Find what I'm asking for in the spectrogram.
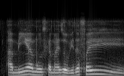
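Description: A man's fairly high voice, dark and mellow in tone, with ordinary pitch variation. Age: 20s. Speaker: podcast co-host. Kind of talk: casual chat. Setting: at home alone.

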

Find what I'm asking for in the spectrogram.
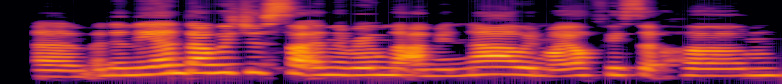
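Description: Fairly high in pitch and bright and sharp in tone, a woman with a Yorkshire accent speaks at a fairly quick pace with ordinary pitch variation. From Hull, Yorkshire, northern England. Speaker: academic researcher. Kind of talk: interview conversation.

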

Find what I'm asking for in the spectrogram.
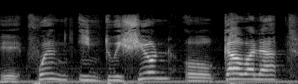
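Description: A man with a Rioplatense accent speaks over noticeable background noise. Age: 70s. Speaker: radio co-host. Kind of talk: radio interview. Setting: studio.

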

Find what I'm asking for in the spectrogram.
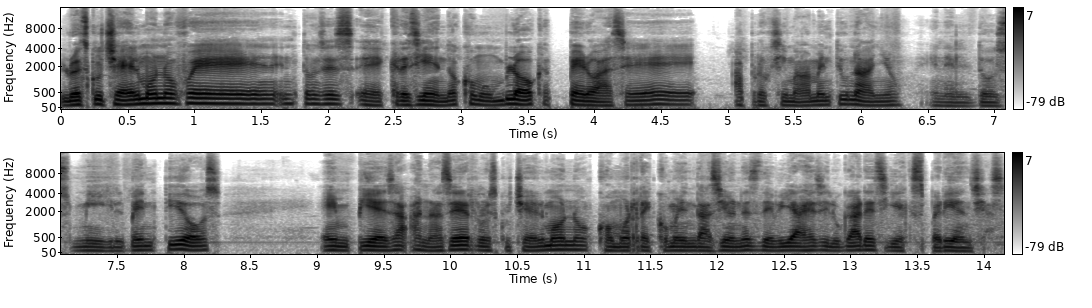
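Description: A man with a Colombian paisa accent speaks fairly slowly at a fairly low pitch, with ordinary pitch variation. The recording is very clean with a silent background, and the sound is dry and close with no echo. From Colombia, Antioquia (El Carmen de Viboral). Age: 20s. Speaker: podcast host, travel influencer. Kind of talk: casual monologue. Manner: animated.

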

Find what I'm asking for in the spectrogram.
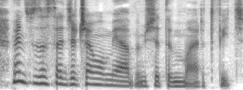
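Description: An ordinary speaking voice from a woman, medium in pitch, at a moderate pace, with a dry, close sound with no echo. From Poland, Warsaw and Masuria. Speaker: singer and veterinary student. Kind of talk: radio interview. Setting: radio studio.

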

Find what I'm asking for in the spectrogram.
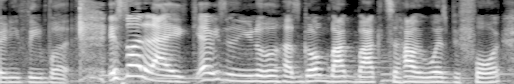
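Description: Speaking fairly quickly, a woman is heard against noticeable background noise. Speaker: podcast host. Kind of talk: casual monologue. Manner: animated.

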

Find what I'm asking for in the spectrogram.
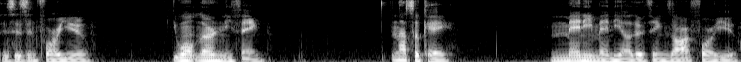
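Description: The recording is very clean, with a silent background, as a man speaks at a moderate pace with long, frequent pauses. His pitch is medium and varies in an ordinary way. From US, Northern Virginia. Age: 20s. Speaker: podcast host. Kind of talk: solo monologue podcast.

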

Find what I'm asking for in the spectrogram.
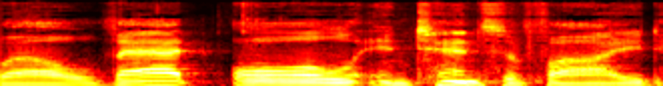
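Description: A raspy man talks at a slow pace and medium pitch, with fairly even intonation.

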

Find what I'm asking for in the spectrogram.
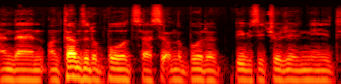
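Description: A man's very deep, low voice with a London accent and a dark, mellow tone. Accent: London English, multicultural London. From south London (Peckham). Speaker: entrepreneur and charity board member. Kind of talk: casual interview.

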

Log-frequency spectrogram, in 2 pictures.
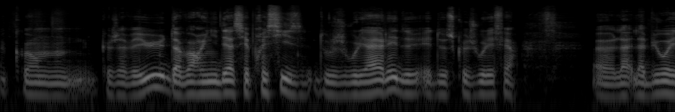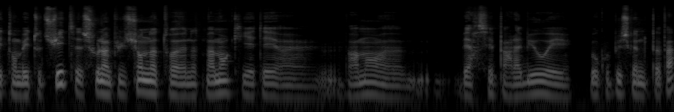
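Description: Here a man speaks at a moderate pace with a fairly low pitch. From France, Loire Valley (Chinon). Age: 40s. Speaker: winemaker. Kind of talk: casual interview. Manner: halting, many repetitions and fillers.

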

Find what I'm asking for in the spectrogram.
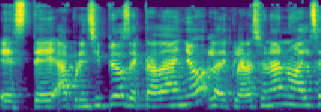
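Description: Speaking at a fairly quick pace with a Mexican accent, a woman talks over music in the background. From Mexico, Querétaro. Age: 30s. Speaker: accountant. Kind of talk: casual interview.

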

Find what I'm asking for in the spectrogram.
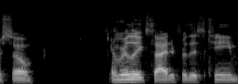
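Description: With an American accent, a man talks at a fairly quick pace in a medium pitch and a monotone, flat intonation, the sound dry and close with no echo and the background quiet. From Northern California, Yuba City. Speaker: college baseball player. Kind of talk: interview.

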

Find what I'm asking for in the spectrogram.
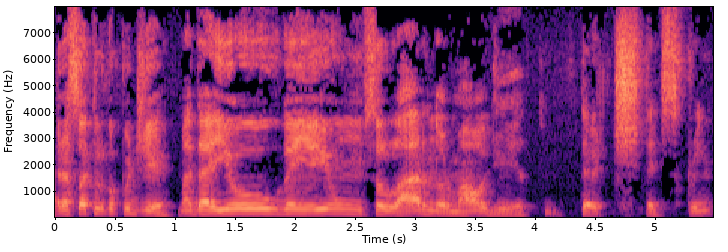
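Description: A man speaks at a fairly slow pace with a fairly high pitch. His pitch varies in an ordinary way, and it is an unremarkable speaking voice. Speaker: podcast co-host. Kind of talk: casual chat.

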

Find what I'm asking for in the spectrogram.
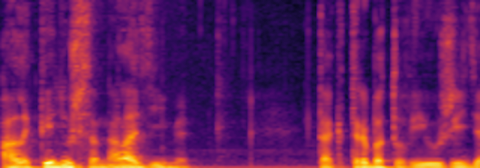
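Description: Speaking at a moderate pace, a man uses a dark, mellow tone with ordinary pitch variation. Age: 40s. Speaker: teacher and workshop lecturer. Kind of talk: radio talk show discussion.

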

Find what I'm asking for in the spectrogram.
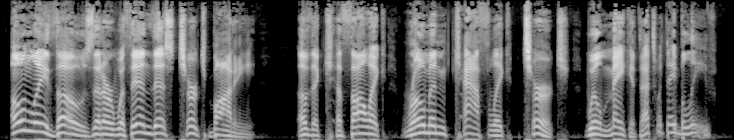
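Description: A normal speaking voice at a fairly slow pace, with lively intonation and a dry, close sound with no echo, in a very clean recording with a silent background. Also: man, fairly high pitch for a man. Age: 60s. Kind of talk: Bible teaching monologue. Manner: casual with filler words.

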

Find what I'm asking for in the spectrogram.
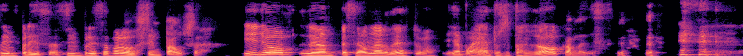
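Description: Talking at a fairly slow pace, a woman with a medium pitch shows very wide pitch swings and big swings in loudness. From Venezuela. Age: 40s. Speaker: student of the course, interviewee. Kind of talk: casual interview, personal testimony.

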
